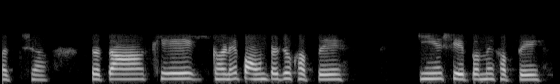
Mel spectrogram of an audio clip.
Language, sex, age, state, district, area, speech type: Sindhi, female, 18-30, Rajasthan, Ajmer, urban, conversation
